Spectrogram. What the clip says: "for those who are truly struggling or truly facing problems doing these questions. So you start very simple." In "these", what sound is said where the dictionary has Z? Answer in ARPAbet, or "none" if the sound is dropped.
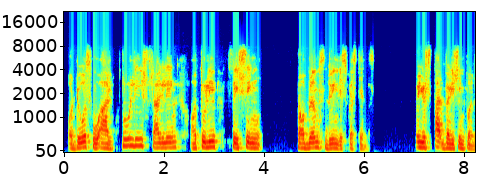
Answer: S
